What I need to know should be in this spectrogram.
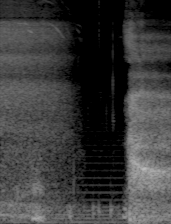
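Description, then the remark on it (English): An audible deep breath: a long airy inhale, a brief pause, then a strong breathy exhale through the mouth. No talking. “I use every opportunity to remind myself to pay attention to my breath.”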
